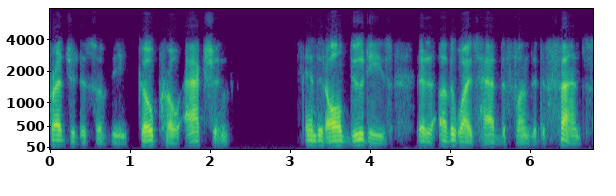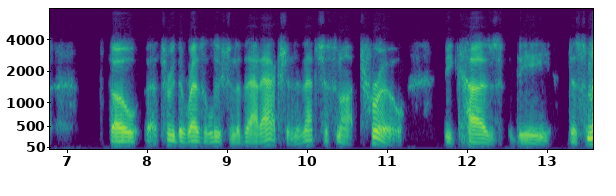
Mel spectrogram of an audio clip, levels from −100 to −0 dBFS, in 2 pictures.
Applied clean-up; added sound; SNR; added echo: none; none; none; none.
